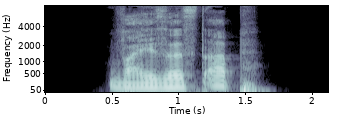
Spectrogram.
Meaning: second-person singular subjunctive I of abweisen
- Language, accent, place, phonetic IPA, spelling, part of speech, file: German, Germany, Berlin, [ˌvaɪ̯zəst ˈap], weisest ab, verb, De-weisest ab.ogg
